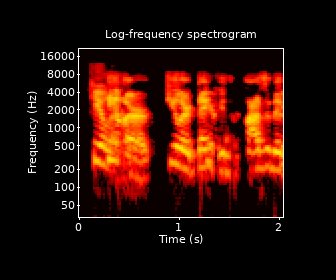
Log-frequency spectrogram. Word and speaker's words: Keiller: Keeler.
